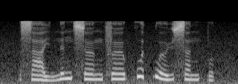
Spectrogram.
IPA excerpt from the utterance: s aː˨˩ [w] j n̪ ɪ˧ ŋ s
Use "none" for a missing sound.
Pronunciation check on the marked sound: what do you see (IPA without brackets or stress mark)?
none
